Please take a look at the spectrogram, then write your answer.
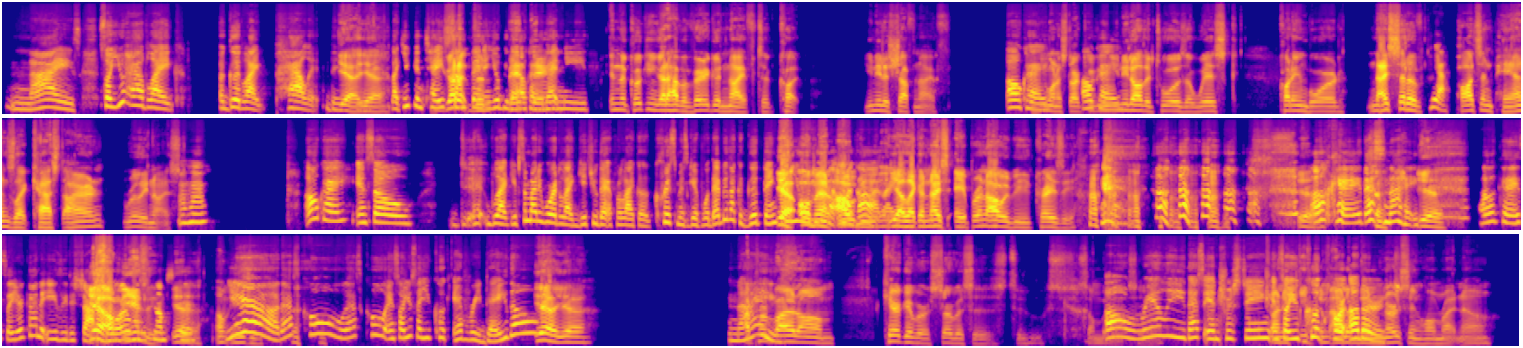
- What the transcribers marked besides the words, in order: other background noise; laugh; laughing while speaking: "that's nice"; laugh; chuckle; chuckle
- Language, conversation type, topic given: English, unstructured, How does learning to cook a new cuisine connect to your memories and experiences with food?
- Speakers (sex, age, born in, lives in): female, 45-49, United States, United States; male, 40-44, United States, United States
